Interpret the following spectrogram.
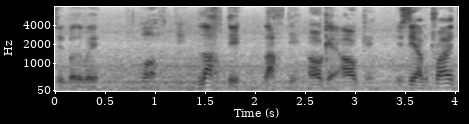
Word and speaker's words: Lahti: Well, how do you pronounce it, by the way? Lahti.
